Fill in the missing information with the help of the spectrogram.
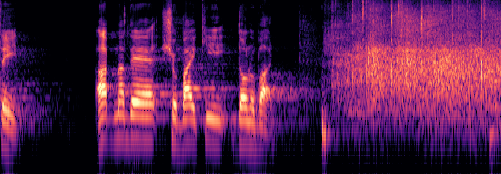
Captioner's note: applause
